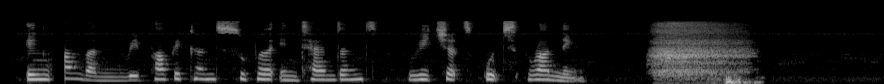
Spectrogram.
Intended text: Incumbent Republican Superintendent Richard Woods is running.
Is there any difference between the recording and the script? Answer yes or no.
yes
